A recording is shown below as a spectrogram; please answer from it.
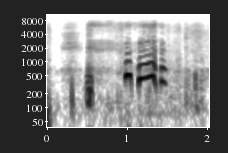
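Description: A child's short, high-pitched wordless cry about a second in, over the faint scraping rustle of a plastic sled sliding on snow.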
